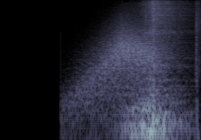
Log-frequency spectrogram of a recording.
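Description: A whoosh sound effect: silent for about half a second, then a swelling rush that builds to a peak about a second and a half in and quickly dies away.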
